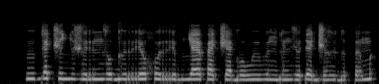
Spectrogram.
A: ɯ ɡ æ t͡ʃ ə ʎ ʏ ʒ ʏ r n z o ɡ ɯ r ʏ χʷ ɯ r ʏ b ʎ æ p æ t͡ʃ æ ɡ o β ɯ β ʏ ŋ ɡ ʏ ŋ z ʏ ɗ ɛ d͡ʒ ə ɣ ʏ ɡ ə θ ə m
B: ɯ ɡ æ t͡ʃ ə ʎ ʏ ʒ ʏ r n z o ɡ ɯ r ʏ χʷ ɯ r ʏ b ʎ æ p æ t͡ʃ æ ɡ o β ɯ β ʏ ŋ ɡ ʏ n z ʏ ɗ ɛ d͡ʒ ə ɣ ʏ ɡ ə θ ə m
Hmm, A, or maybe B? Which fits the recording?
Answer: B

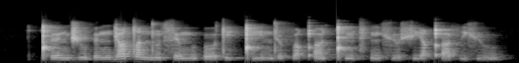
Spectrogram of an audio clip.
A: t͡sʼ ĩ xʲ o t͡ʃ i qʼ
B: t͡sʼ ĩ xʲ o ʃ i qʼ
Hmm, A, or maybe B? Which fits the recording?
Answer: B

